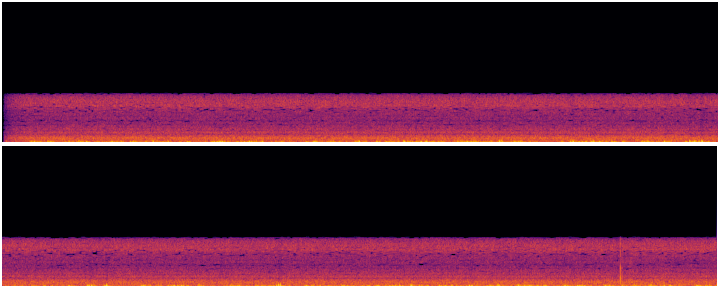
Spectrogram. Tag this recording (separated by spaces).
buzz ambient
